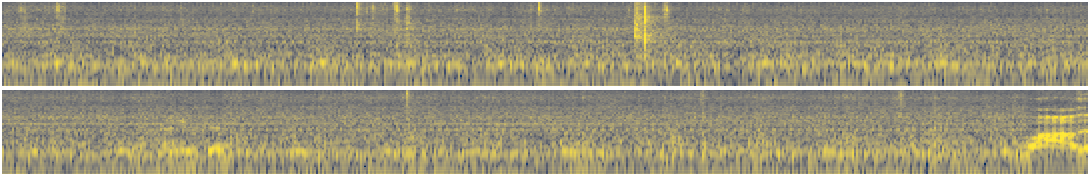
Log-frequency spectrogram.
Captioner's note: machine whirring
